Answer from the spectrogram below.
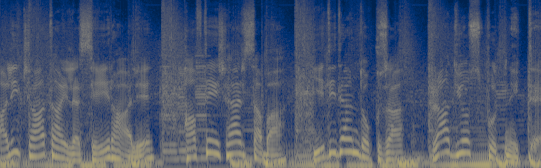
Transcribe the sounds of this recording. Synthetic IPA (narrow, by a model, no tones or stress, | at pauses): alʲit͡ʃʰaːt̪ʰajlˠase̞jiɾha̰ːlʲi | haft̪ʰejiʃhæɾsaba̰hje̞d̪id̪ænd̪o̞kʰuzaɾad̪ijo̞spʰut̪nḭc̚t̪ʰɛ̰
